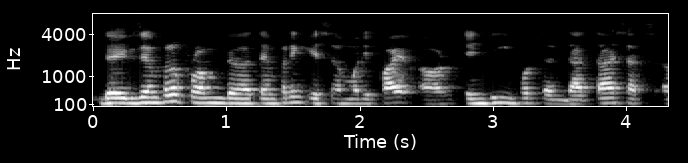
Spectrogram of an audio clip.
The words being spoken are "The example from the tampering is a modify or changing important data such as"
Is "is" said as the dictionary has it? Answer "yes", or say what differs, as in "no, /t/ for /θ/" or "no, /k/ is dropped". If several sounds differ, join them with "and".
no, /s/ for /z/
